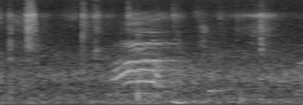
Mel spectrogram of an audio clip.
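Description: Tennis rally on a hard court: sharp knocks of the ball on racket and court and low thuds of running steps. About a second in, a player gives a short, loud call.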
